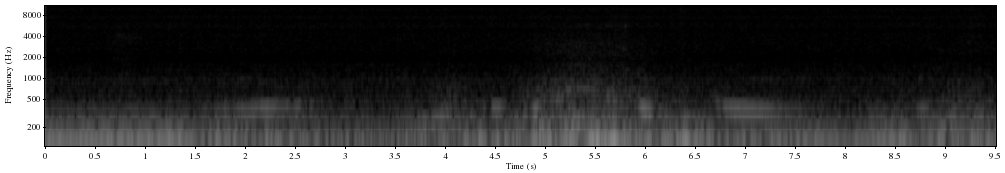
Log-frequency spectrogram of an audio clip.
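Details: Porsche Cayenne Turbo: low whine rising and falling with revs over engine rumble; source unconfirmed.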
